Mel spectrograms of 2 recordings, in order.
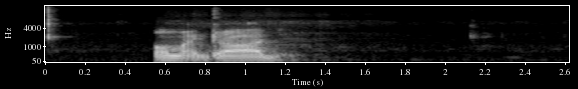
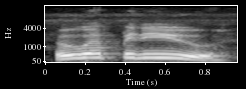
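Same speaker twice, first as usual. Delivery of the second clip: gleeful whoop; 10 semitones higher, 7 dB louder, slower than usual. Real, not acted. Hitting a ramp while racing.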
